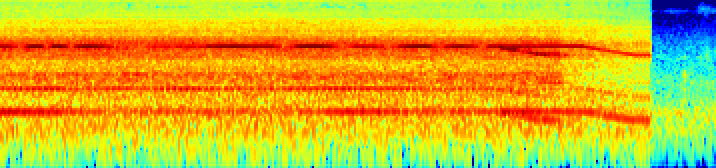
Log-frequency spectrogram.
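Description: A KENT ZOOM bagless cordless vacuum cleaner runs with a steady, loud, close motor whine, then its pitch slides downward as it powers off, leaving near silence.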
